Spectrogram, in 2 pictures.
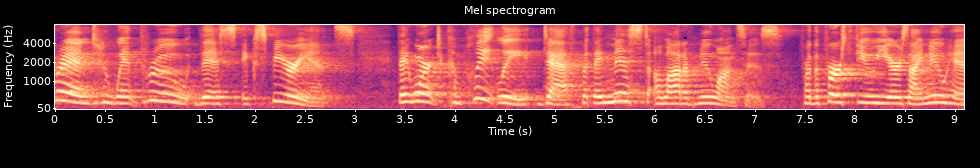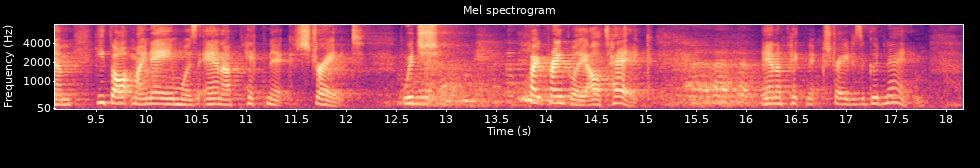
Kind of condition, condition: setting, large echoing room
